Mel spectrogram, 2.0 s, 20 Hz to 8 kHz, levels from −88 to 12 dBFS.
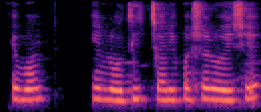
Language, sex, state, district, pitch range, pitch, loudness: Bengali, female, West Bengal, Jalpaiguri, 245-265 Hz, 260 Hz, -20 LUFS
